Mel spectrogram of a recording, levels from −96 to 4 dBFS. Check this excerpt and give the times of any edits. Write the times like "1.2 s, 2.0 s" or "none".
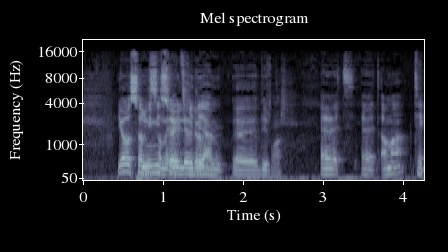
2.3 s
